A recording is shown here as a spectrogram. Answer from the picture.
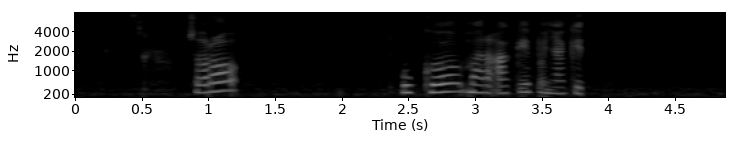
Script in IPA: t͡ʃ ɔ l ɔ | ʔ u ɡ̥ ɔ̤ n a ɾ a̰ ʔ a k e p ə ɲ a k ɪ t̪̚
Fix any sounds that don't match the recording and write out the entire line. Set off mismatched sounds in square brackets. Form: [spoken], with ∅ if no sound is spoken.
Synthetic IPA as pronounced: t͡ʃ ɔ [ɾ] ɔ | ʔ u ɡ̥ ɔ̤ [m] a ɾ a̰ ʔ a k e p ə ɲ a k ɪ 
